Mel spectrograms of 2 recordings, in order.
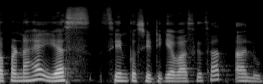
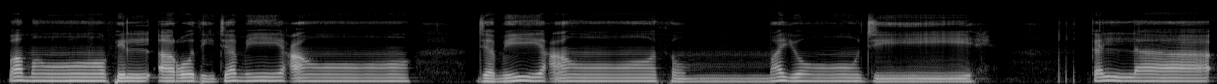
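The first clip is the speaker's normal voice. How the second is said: slow recitation; much slower than usual. Shown as a demonstration. Teacher recites verses to students, slow chant. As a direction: recite slowly, stretching the vowels. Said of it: "teacher models the recitation".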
